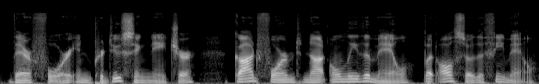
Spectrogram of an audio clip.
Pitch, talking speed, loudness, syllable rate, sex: 100 Hz, 155 wpm, -22 LUFS, 5.4 syllables/s, male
